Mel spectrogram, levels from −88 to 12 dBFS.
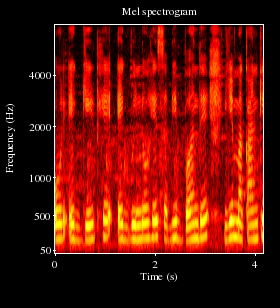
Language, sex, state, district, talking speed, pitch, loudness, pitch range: Hindi, female, Chandigarh, Chandigarh, 200 wpm, 195 Hz, -18 LUFS, 185-210 Hz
